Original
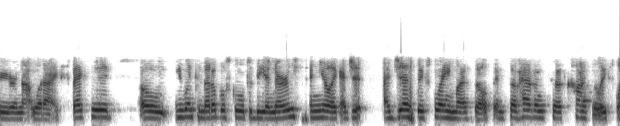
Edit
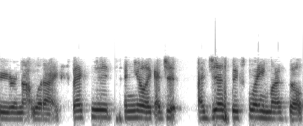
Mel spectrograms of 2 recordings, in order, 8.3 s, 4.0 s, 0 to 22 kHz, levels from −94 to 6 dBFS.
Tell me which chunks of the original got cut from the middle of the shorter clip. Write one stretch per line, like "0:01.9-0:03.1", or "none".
0:01.6-0:04.1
